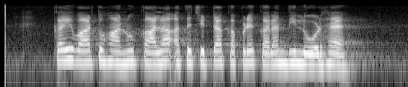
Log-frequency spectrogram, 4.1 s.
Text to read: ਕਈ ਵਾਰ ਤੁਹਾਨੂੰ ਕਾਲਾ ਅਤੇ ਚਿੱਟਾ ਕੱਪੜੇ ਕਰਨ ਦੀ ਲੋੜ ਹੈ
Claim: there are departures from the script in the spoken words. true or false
false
